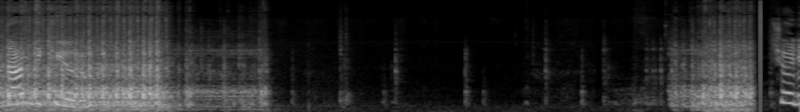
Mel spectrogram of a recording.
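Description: Electric domestic sewing machine stitching steadily, running for about two seconds and then winding down to a stop. Near the end comes a brief loud burst that ends in a sharp click.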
